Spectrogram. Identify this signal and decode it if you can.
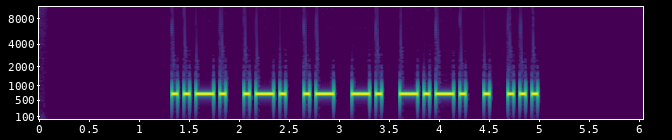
Morse code, heard as a keyed tone, about 20 wpm, 700 Hz. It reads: FRANCES
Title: USA Common Names - 20wpm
